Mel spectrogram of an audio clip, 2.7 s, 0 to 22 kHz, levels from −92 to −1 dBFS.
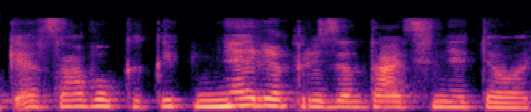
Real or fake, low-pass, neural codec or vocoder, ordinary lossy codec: real; 10.8 kHz; none; AAC, 32 kbps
